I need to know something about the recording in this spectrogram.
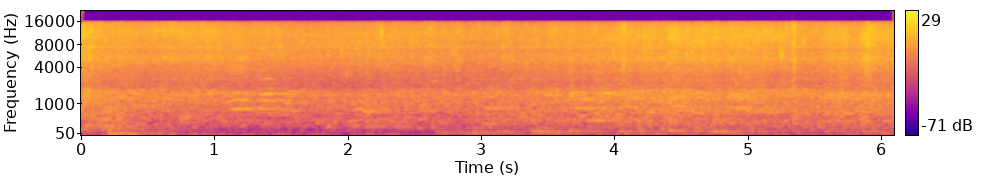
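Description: Swimmers diving in and splashing as they race in a pool, a steady wash of water noise, with children's voices in the background.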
